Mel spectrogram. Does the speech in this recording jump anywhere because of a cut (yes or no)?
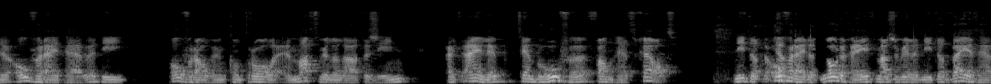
no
